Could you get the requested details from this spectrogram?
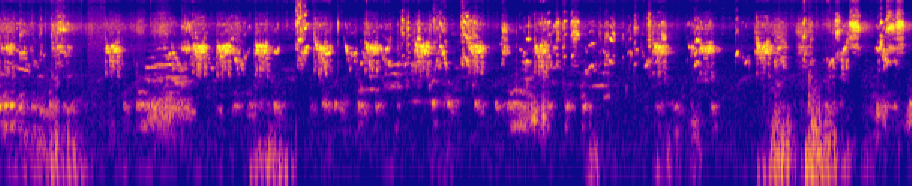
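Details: Chirping budgerigars give quick high chirps and twitters in bursts, with short gaps of quiet and a few low thumps or knocks between phrases.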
